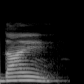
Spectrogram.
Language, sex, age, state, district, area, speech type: Hindi, male, 18-30, Uttar Pradesh, Ghazipur, rural, read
